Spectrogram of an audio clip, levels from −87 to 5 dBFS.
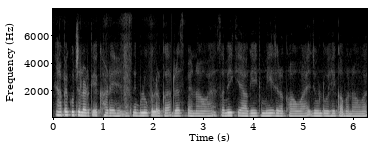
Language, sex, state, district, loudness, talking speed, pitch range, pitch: Hindi, female, Uttarakhand, Tehri Garhwal, -23 LUFS, 265 wpm, 175-200 Hz, 185 Hz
